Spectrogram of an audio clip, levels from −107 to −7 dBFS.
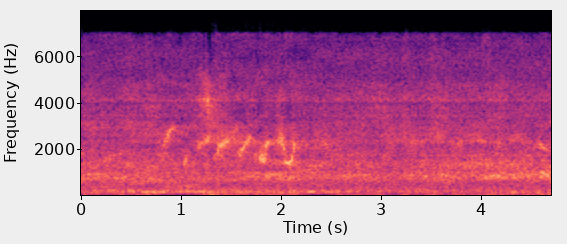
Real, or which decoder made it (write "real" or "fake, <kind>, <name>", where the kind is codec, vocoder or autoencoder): fake, autoencoder, DAC-VAE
